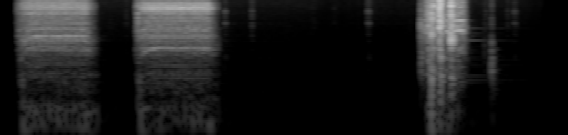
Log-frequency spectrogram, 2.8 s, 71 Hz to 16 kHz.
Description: Camera, Pentax KS2, DSLR, electronic, mechanical, focus, out in, snapshot, quick; Eiravaein Works; Vaeyan IV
